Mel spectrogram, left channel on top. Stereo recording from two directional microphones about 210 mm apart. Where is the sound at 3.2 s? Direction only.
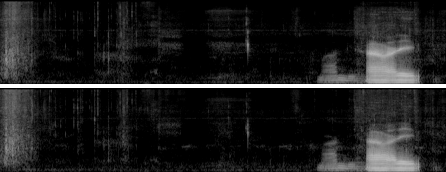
15° right (ahead or behind).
